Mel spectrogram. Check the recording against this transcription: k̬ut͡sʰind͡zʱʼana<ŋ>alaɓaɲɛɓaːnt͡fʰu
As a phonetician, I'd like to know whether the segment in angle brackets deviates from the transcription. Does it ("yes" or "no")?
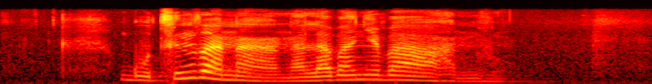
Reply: yes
